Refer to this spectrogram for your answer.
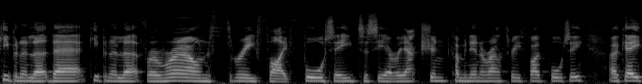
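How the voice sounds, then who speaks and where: The pace is fairly quick. The recording is very clean, with a silent background. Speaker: trading educator. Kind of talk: live stream lesson. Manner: fast.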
